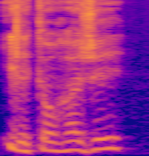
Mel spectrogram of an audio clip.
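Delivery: high, frightened, alarmed, panicked cry. A woman realizes the man before her is rabid; panicked cry. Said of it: "Affolée, elle appela au secours".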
